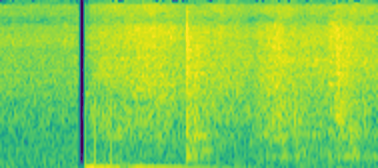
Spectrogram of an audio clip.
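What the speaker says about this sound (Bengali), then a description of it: "চিনিটা দিয়ে ভালো করে একটু ঘেটে নেব।" Taro greens being stirred in a pan after sugar is added, a soft sizzle with a sharp scrape of the spatula followed by several lighter stirring strokes, close and alone with no talk.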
